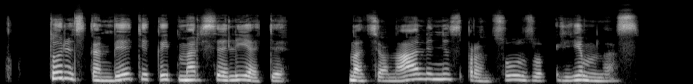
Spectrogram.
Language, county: Lithuanian, Panevėžys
